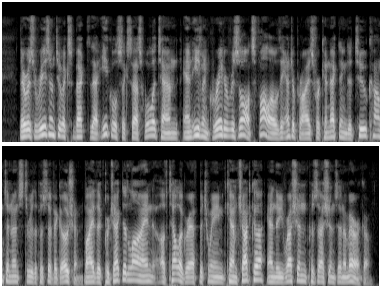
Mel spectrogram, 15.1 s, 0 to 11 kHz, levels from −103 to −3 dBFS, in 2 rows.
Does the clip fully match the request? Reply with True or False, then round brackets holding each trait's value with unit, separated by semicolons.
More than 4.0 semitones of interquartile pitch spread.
True (4.8 semitones)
